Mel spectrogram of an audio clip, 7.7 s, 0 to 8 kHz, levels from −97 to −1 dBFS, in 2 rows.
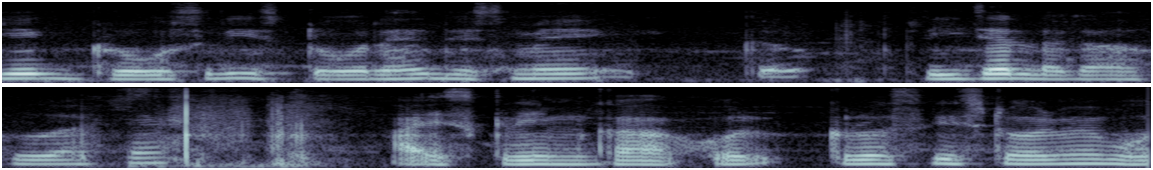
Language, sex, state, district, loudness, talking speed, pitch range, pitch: Hindi, male, Punjab, Pathankot, -28 LUFS, 125 wpm, 150-170 Hz, 155 Hz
